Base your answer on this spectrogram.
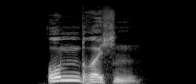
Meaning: dative plural of Umbruch
- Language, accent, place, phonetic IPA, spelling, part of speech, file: German, Germany, Berlin, [ˈʊmˌbʁʏçn̩], Umbrüchen, noun, De-Umbrüchen.ogg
